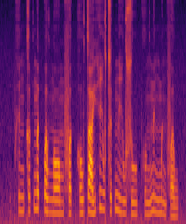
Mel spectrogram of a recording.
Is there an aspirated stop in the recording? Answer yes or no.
yes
